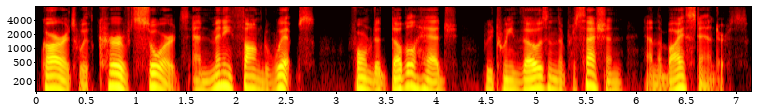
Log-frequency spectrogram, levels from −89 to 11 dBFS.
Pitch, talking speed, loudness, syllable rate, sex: 105 Hz, 170 wpm, -19 LUFS, 5.1 syllables/s, male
